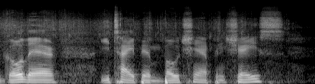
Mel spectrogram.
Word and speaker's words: Beauchamp: So you go there, you type in Beauchamp and Chase. It's going to be, this will get you, I'll just spell it out. It's BEAUCHAMP, like champ, and then Chase, CHASE.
